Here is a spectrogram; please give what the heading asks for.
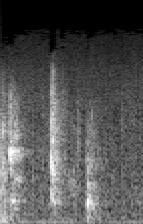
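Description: The door of a home, just unlocked with a key, swings open, marked by three soft wooden clunks spaced about half a second apart, quiet, with no one speaking.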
